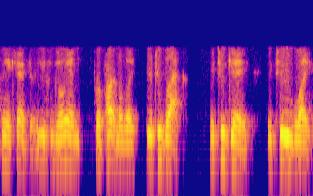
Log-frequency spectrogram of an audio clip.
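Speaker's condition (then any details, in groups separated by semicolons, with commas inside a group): Cerebral palsy; present since birth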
